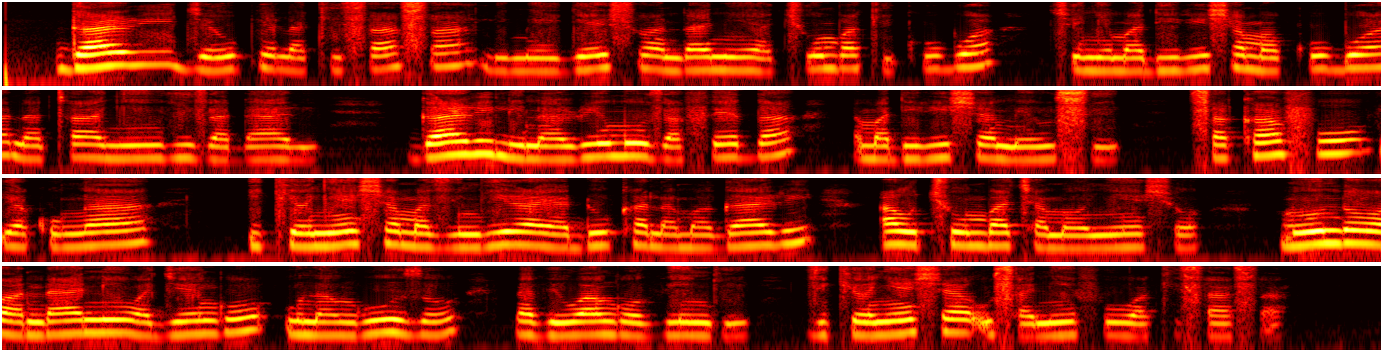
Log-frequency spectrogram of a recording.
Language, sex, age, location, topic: Swahili, female, 18-24, Nairobi, finance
